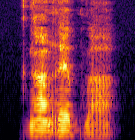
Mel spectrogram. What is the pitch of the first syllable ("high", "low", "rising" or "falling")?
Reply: high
